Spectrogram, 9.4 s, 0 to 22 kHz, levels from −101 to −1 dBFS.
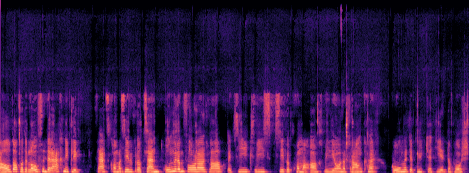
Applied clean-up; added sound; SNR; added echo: neural mask model Resemble Enhance denoiser.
